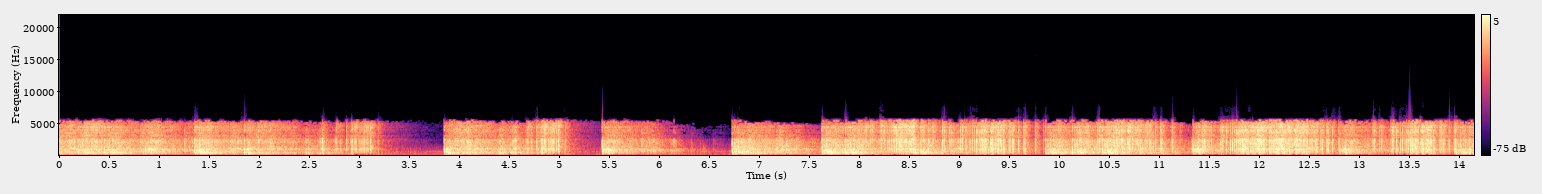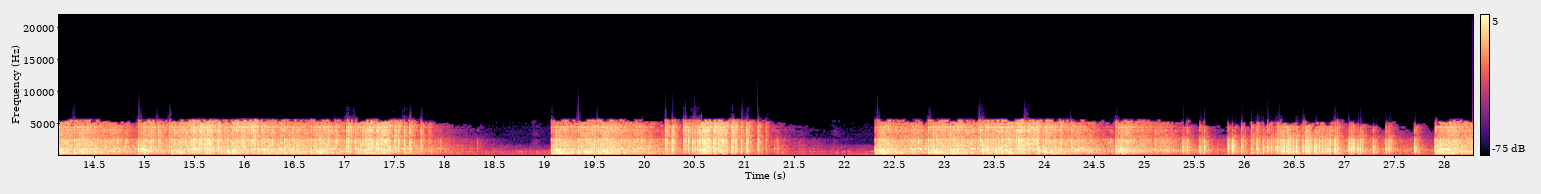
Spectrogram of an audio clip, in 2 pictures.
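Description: Fireworks display: aerial shells and ground fountains bursting and crackling in a dense, continuous barrage of bangs. The sound cuts out abruptly to near silence several times for a second or so, then comes back.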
